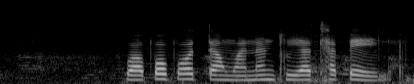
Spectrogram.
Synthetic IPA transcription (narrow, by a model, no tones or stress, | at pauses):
wapʼɔpʼɔtʼaŋwanan̩t͡ɬʼujatʰapʼɛːlɔ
